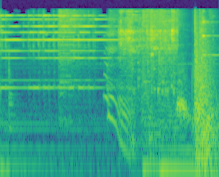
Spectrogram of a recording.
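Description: Cartoon telephone ringing, steady and high, cutting off about a second in as the antique candlestick phone is picked up. A sound effect gliding down in pitch follows, under background music.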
